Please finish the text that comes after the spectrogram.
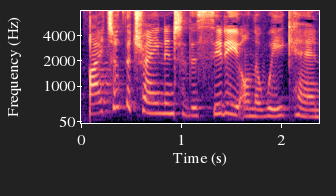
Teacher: instead use the downswing so the downswing is obviously the opposite it's a downward intonation at the end of a sentence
